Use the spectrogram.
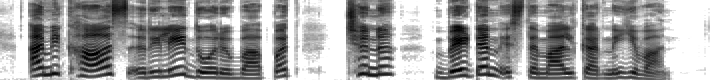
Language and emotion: Kashmiri, neutral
